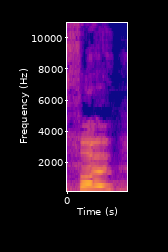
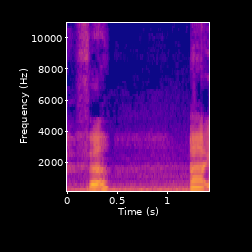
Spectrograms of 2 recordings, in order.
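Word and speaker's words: phở: if you don't know what f is people pronounce it faux the correct pronunciation is f uh it's a it's a Vietnamese soup and I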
